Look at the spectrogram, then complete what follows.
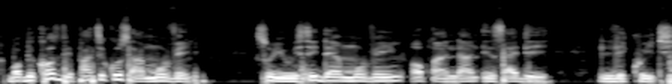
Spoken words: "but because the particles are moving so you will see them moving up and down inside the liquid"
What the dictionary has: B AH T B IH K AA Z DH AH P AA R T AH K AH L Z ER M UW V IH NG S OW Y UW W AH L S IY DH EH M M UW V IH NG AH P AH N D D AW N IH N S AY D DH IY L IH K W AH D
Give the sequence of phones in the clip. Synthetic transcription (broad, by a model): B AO T B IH K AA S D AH P AA T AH K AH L S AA M UW V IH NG S OW Y UW W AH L S IY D EH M M UW V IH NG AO P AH N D D AW N IH N S AY D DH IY L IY K W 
